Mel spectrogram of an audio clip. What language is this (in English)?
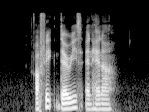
English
